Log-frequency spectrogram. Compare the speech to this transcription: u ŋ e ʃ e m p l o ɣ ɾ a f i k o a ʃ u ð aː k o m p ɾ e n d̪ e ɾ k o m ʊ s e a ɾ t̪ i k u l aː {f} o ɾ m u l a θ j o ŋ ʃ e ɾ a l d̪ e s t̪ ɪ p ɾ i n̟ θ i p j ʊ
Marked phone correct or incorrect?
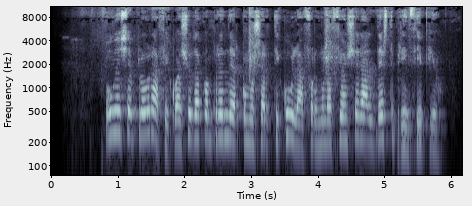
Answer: correct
